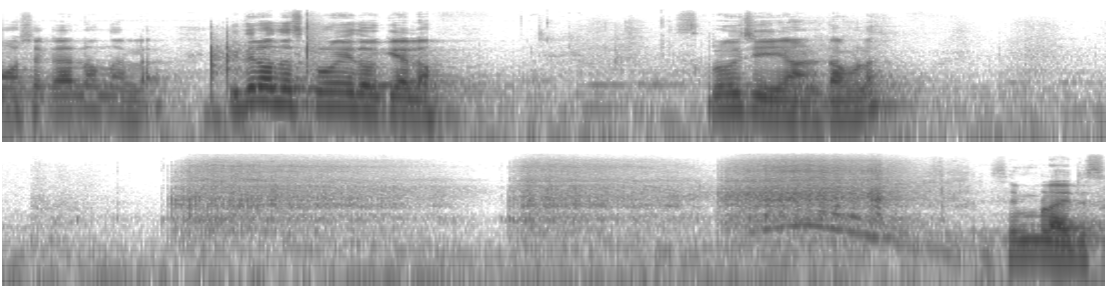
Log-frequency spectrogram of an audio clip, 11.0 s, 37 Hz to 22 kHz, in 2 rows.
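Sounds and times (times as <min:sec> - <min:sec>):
electric drill driving a screw: 0:06.3 - 0:10.4.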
